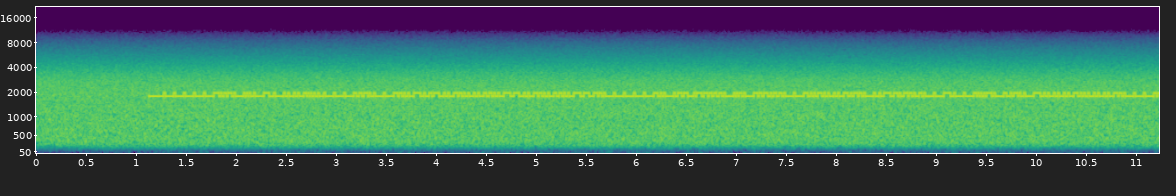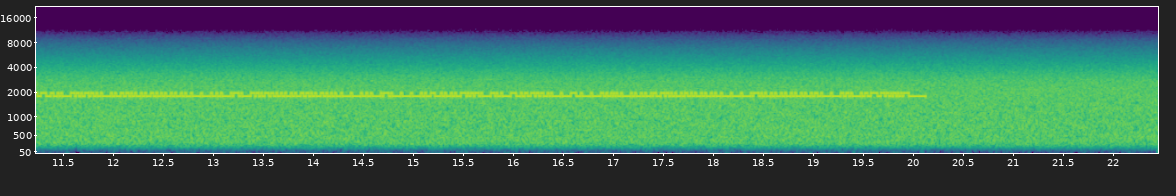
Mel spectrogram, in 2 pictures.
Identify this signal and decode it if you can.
RTTY (75 baud, 170 Hz shift), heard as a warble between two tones, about 1850 Hz centre, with radio static. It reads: YO4IH 579 859 859 NAME IS NINA, QTH UTRECHT, LOC AP80QE AP80QE. HOW COPY? 2E2IWT DE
